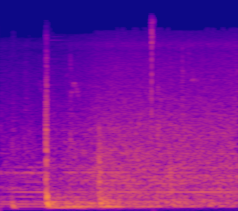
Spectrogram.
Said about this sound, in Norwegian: takk til Sylvi Listhaug og til Arild Hermstad og til kostebilen som kjører forbi oss i bakgrunnen, hvis det var noen som lurte på hvem den deltakeren var.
